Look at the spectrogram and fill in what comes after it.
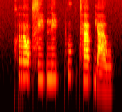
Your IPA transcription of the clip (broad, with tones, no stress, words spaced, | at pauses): kʰrɔ˥˩ʔsi˦˥ʔni˦˥ʔ pʰu˥˩k̚tʰa˦˥p̚ja˨˩w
